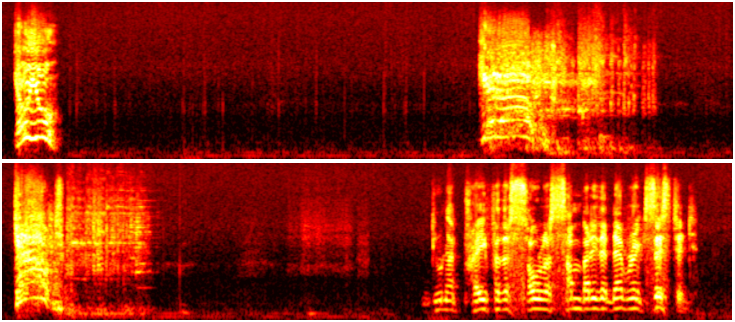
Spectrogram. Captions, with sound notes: Do you? Get out! (metal clattering) Get out! Do not pray for the soul of somebody that never existed.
